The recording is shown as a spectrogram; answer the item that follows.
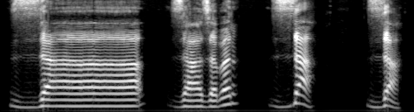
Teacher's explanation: इसको सख्ती के साथ पढ़ेंगे इसमें मतलब सीटी की आवाज एक तरह सी आएगी · اچھا، اس کے بعد ہو گیا زال، اس کو بھی پتلا کر کے پڑھنا ہے، زال، زال زبر را، را، اس کا ساؤنڈ ہوگا را، لائٹ کر کے، اور یہ ہو گیا زا، اس کو سختی کے ساتھ پڑھیں گے، اس میں مطلب سیٹی کی آواز ایک طرح سے آئے گی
